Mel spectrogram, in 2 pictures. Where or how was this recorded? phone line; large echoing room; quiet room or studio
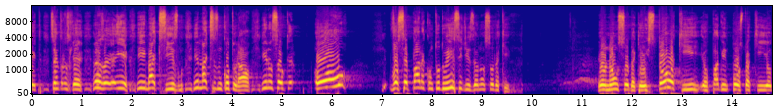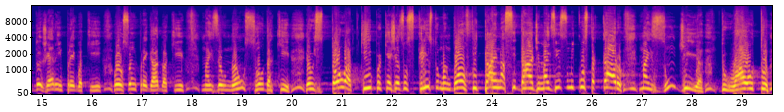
large echoing room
